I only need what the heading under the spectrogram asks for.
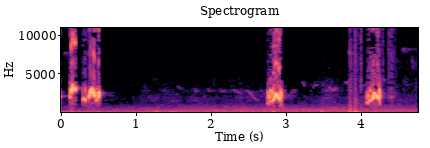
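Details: Red-whiskered bulbul giving short, bright warbled phrases: a quick double burst at the start, then two more rich, rolling notes spaced about a second apart, with quiet background between them.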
